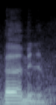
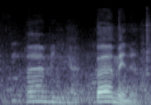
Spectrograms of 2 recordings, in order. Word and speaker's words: Birmingham: Birmingham. Yeah. It's no, but you're missing the G. It's not a silent G. Yeah, but that's because... It. Yeah, but it's a silent G in Essex.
